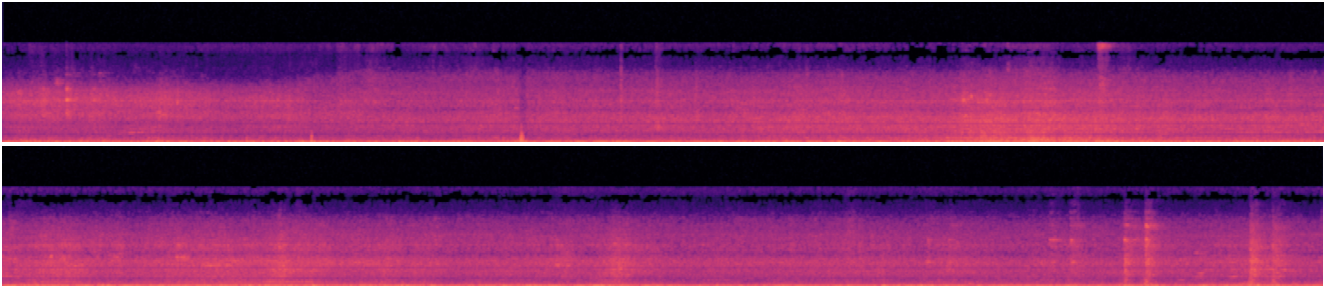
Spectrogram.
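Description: Passenger train running at speed, heard from inside the coach by the window: a steady low rumble of wheels on the track with wind noise.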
